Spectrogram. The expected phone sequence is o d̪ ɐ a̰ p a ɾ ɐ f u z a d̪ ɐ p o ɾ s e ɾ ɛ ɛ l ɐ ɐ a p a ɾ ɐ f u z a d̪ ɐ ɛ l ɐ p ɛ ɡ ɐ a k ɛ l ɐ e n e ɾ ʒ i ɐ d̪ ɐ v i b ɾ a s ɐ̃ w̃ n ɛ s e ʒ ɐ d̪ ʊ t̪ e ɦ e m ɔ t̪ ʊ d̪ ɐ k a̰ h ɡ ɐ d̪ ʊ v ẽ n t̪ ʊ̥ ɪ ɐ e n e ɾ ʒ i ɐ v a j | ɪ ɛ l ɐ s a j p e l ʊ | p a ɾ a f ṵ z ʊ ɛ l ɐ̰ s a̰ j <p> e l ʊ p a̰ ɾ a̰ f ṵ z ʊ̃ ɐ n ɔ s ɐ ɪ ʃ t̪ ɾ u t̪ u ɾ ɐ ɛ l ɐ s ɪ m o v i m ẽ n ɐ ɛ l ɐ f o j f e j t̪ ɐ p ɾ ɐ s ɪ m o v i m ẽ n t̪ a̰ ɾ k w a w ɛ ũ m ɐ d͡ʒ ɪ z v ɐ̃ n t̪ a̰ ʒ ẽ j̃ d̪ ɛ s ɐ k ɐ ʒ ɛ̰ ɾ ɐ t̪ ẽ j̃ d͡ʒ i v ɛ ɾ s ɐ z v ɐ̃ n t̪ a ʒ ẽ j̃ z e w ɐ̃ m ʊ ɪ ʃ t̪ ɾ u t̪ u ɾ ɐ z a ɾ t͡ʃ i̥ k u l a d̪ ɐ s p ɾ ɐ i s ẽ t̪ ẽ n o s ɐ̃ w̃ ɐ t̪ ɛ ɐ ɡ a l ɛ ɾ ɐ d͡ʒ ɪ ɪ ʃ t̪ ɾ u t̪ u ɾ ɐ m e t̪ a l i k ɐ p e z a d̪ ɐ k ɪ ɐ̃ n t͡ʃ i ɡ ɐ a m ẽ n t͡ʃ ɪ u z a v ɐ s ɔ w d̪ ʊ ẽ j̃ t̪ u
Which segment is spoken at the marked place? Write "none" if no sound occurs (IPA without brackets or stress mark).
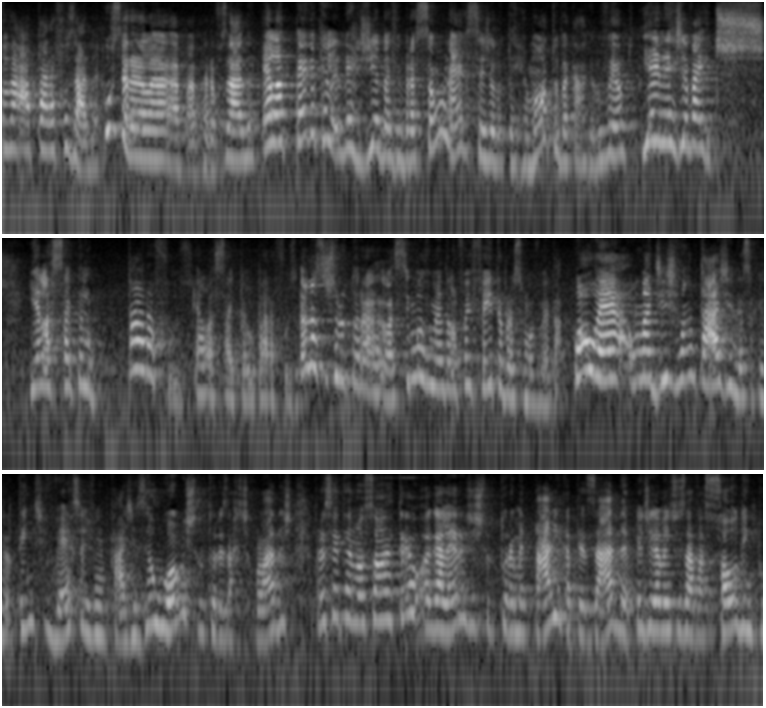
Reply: p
